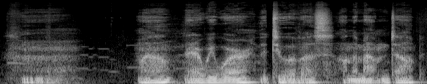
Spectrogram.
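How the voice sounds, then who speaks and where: A gruff middle-aged monster hunter from a fantasy game. His voice is very low and gravelly. He speaks in short, understated phrases with calm care, with faint music behind him. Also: unhurried, exaggerated voice. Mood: quiet, reassuring. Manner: laconic, understated. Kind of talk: video game voice acting.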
